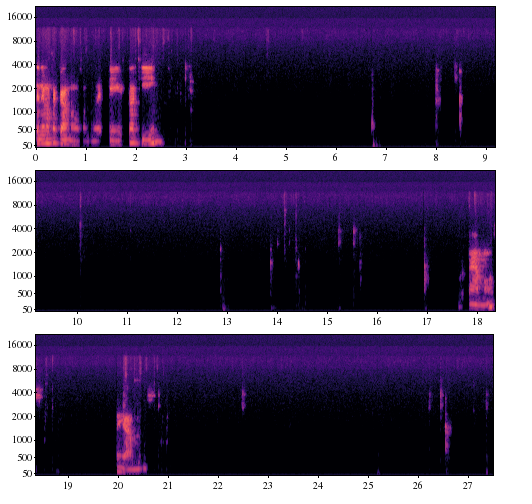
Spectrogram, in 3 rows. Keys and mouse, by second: 0.8 g, 2.5 middle click, 4.0 click, 5.6 click, 7.0 KP_1, 8.3 shift+middle click, 9.4 click, 11.2 click, 13.0 KP_7, 14.2 shift+middle click, 15.4 shift+middle click, 17.1 r, 19.3 click, 20.3 middle click, 21.8 middle click, 23.6 click, 25.3 KP_3, 26.3 shift+middle click.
